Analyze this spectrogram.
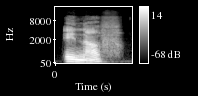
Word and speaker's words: enough: Now doctor almost there enough rhymes with Tough Enough rhymes with Tough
